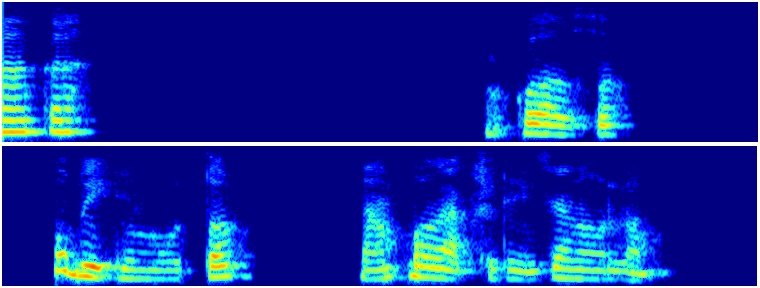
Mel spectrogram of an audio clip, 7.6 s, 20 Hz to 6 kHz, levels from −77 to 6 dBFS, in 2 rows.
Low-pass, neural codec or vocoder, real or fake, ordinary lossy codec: 5.4 kHz; codec, 24 kHz, 3 kbps, HILCodec; fake; MP3, 24 kbps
